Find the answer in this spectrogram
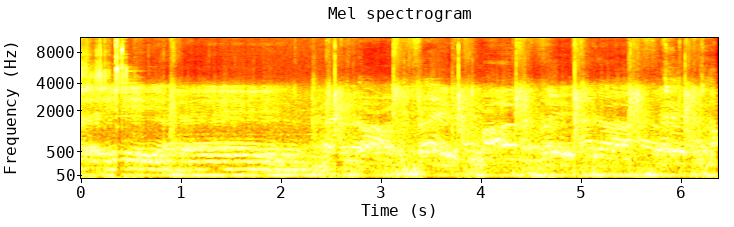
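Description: Men chanting a noha, a Shia lament, in unison through a microphone. About halfway in, rhythmic chest-beating (matam) starts, about two slaps a second, under a crowd of voices.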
